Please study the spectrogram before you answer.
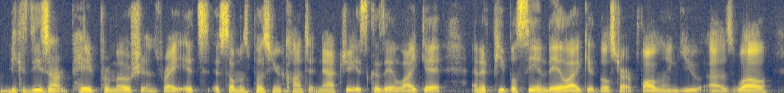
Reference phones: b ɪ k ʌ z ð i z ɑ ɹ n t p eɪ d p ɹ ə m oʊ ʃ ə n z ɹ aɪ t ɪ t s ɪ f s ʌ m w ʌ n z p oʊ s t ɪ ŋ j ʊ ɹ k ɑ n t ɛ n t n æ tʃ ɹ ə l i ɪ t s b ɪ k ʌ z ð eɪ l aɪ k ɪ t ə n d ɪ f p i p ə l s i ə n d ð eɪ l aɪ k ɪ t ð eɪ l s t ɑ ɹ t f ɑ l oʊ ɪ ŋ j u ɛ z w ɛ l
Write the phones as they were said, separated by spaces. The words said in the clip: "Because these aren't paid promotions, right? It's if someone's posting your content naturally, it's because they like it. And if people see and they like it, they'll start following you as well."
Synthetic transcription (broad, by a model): b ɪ k ʌ z ð i z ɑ ɹ n p eɪ d p ɹ ə m oʊ ʃ ə n z ɹ aɪ t ɪ t s ɪ f s ʌ m w ʌ n z p oʊ s t ɪ ŋ j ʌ ɹ k ɑ n t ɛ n n æ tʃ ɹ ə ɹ i ɪ t s k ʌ z ð eɪ l aɪ k ɪ t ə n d ɪ f p i p l s i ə n ð eɪ l aɪ k ɪ t ð eɪ l s t ɑ ɹ t f ɑ l oʊ ɪ ŋ j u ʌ z w ɛ l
